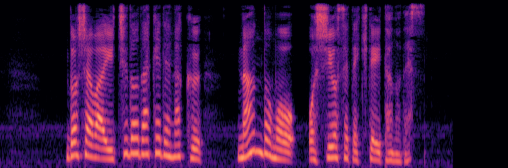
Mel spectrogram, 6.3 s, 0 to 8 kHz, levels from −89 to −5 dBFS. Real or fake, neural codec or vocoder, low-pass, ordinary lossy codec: real; none; 7.2 kHz; none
